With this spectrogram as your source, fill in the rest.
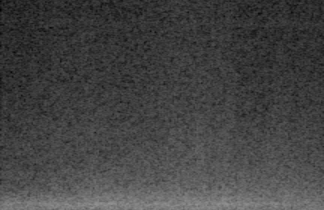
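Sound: ocean waves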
